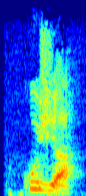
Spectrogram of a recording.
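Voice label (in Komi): "кузя", Komi-Zyrian, female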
